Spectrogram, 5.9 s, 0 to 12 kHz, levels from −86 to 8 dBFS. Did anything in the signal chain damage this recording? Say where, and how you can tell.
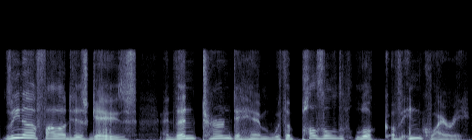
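Yes: bit errors on an ADPCM link in transmission. Rough pops at 1.20–1.40, 2.84–2.86 and 4.95–5.14 s; flipped bits knock the decoder's step size off.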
